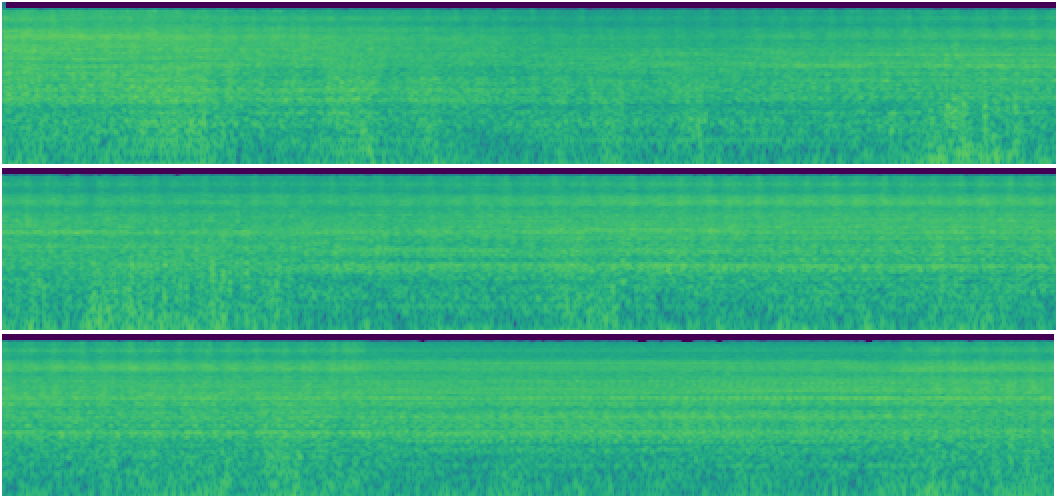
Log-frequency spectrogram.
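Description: A tractor engine idles nearby with a steady rumble.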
